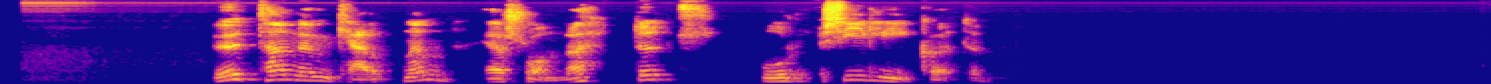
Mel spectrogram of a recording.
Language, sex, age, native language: Icelandic, male, 60-69, Icelandic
